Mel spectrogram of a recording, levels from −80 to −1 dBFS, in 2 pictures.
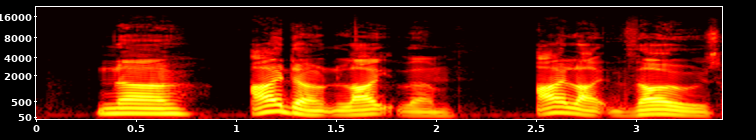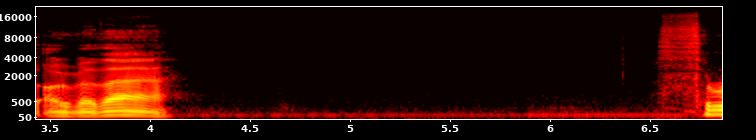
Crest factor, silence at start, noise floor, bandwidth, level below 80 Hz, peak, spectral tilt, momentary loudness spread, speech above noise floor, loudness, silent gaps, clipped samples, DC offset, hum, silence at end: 20 dB; 0.3 s; -62 dBFS; 17.5 kHz; -58 dBFS; 0 dBFS; -6 dB/octave; 14 LU; 44 dB; -19 LUFS; none; under 0.1%; under 0.1%; none; 0 s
